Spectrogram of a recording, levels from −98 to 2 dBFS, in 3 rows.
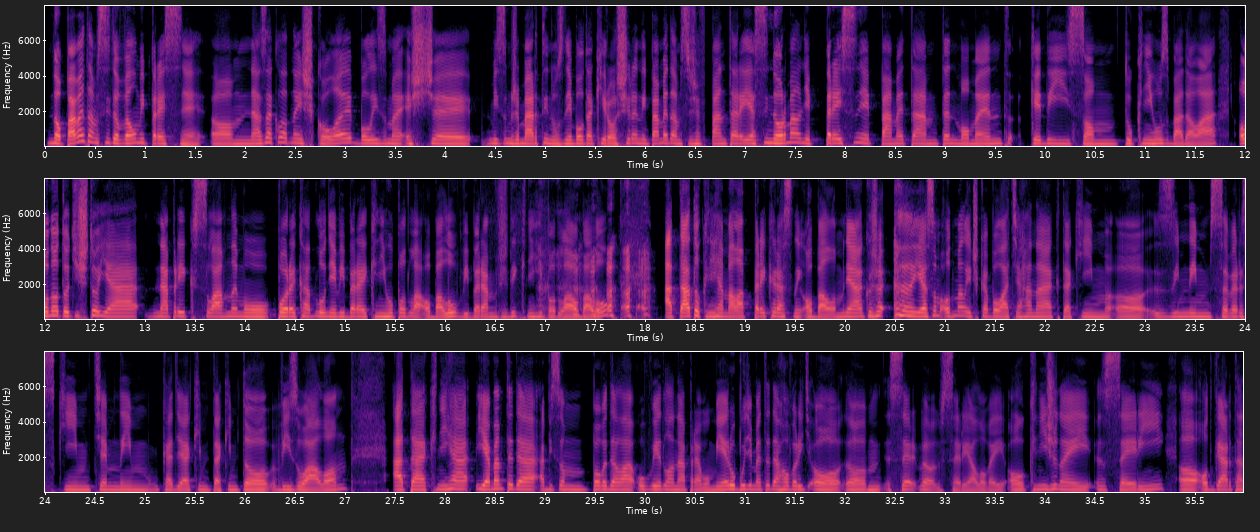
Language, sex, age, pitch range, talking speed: Slovak, female, 20-39, 185-215 Hz, 170 wpm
